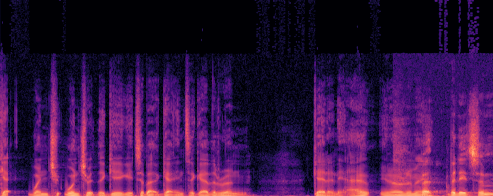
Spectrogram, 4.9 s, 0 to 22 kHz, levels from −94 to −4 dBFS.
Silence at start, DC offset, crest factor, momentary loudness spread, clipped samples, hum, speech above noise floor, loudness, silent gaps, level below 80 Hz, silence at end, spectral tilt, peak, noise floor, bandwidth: 0 s; under 0.1%; 20 dB; 6 LU; under 0.1%; none; 28 dB; -24 LUFS; none; -40 dBFS; 0 s; -5 dB/octave; -4 dBFS; -51 dBFS; 15.5 kHz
